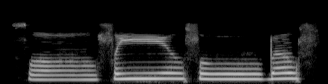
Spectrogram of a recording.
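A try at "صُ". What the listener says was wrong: Masih nyasar ke hidung ini tebalnya.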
